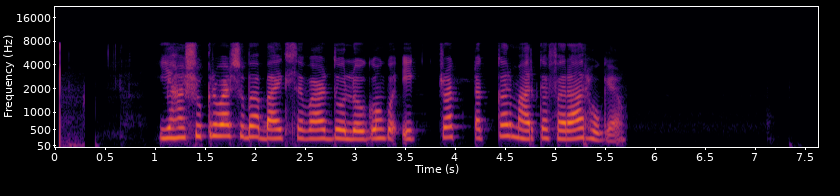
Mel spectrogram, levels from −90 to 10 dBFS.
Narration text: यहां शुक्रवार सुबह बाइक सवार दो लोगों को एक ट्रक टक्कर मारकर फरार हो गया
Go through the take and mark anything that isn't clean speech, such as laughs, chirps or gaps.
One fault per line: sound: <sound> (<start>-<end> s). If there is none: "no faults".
no faults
